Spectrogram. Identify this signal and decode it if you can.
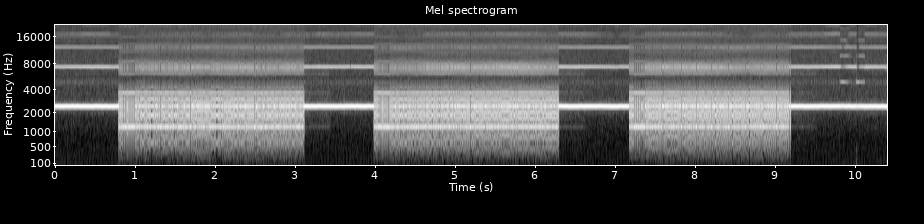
Cassette data (Kansas City type).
